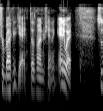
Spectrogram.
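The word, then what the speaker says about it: Rebecca Guay: you may think that now the name is pronounced Rebecca Quay which I did for many many years because it's GU a y but I've been recently corrected it is Rebecca gay as I understand it so unless somebody unless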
